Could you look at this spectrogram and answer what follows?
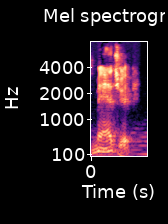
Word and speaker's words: MAJIC: the majority intelligence committee majic is pronounced magic ironically or not ironically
